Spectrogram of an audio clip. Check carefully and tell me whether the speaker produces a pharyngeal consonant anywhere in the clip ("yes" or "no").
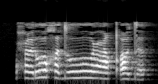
yes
